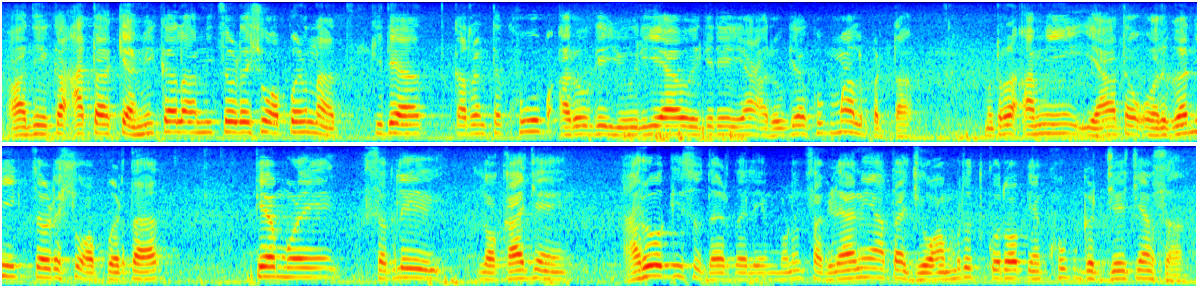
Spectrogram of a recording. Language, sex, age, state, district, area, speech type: Goan Konkani, male, 60+, Goa, Quepem, rural, spontaneous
